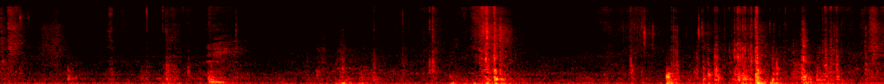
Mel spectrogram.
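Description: Rustling, scraping and light clicking of a fabric mesh bug screen being handled and hung up close to the microphone, with a few louder scrapes spread through.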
